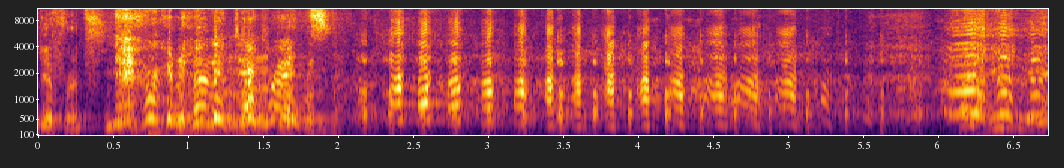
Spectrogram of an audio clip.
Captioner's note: laughs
